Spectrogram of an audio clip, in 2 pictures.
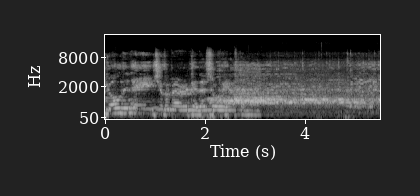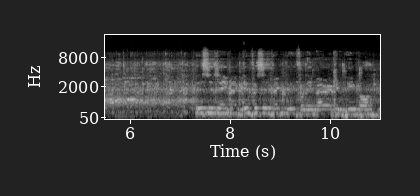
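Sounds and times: crowd cheering and applauding: 0:02.1 - 0:11.0.

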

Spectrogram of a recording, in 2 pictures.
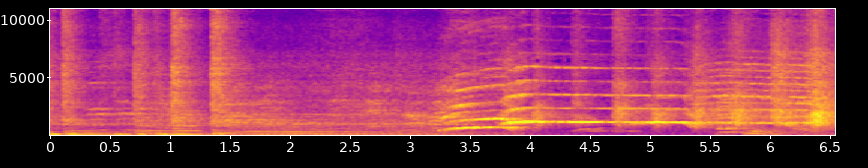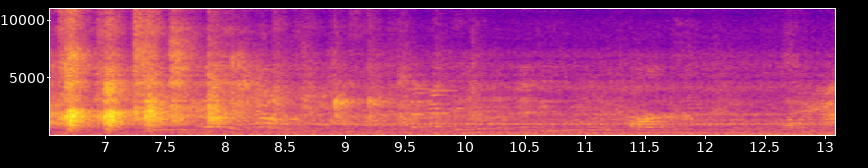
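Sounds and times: audience cheering whoop: 0:03.2 - 0:07.4
scattered clapping: 0:04.4 - 0:10.4.

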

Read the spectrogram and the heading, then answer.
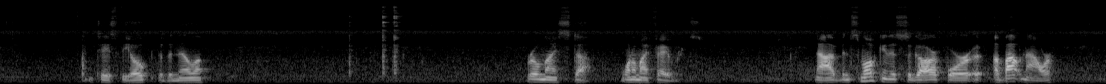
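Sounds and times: glass clinking: 0:03.8 - 0:04.1.

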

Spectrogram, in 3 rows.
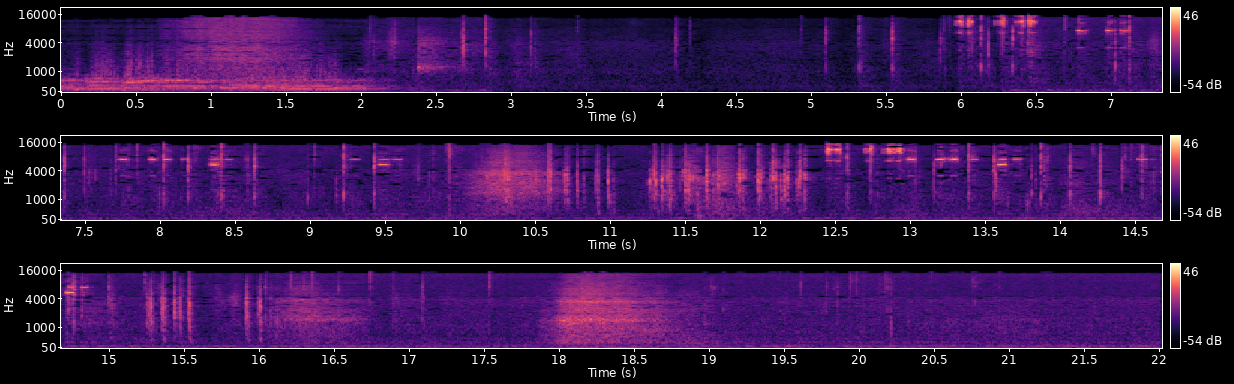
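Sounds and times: typing on computer keyboard: 0:05.4 - 0:16.5.

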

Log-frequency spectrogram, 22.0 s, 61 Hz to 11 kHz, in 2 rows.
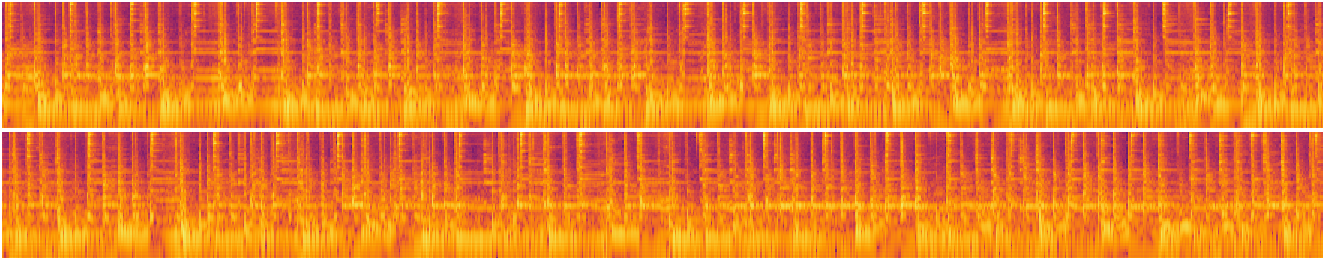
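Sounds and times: djembes: 0:00.0 - 0:22.0
dunun bass drums: 0:00.0 - 0:22.0.

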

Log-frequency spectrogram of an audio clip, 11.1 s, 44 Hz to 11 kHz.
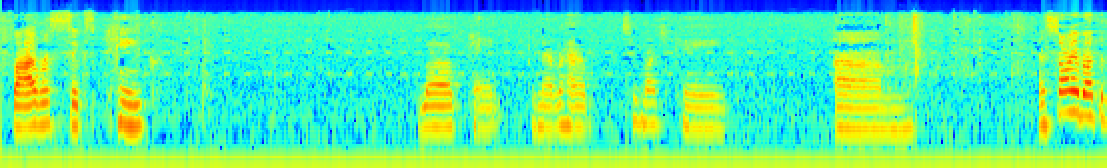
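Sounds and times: faint thin electronic tone: 0:00.0 - 0:11.0.

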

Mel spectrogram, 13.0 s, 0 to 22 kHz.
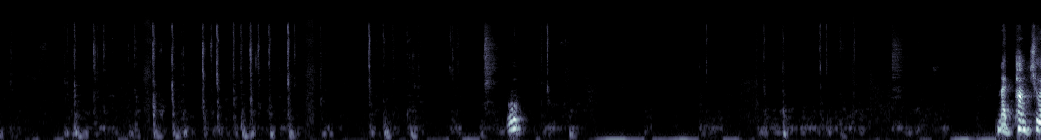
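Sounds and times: computer keyboard typing: 0:00.8 - 0:05.8, 0:06.7 - 0:07.3, 0:08.7 - 0:10.8.

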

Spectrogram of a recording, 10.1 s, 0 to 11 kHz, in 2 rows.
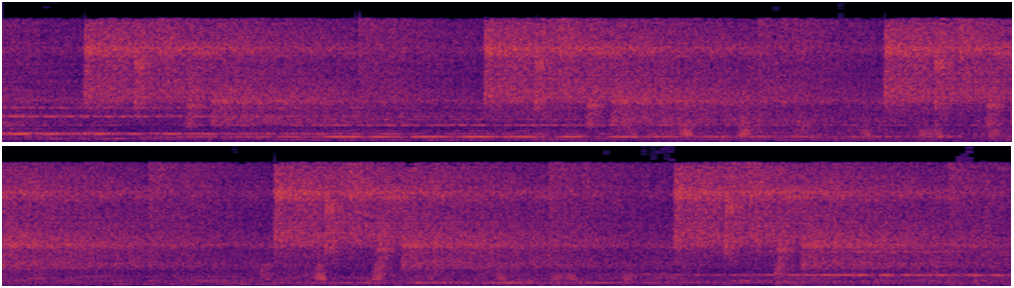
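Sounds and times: droning electronic tones: 0:00.0 - 0:10.0
rushing train-like noise: 0:00.0 - 0:10.0.

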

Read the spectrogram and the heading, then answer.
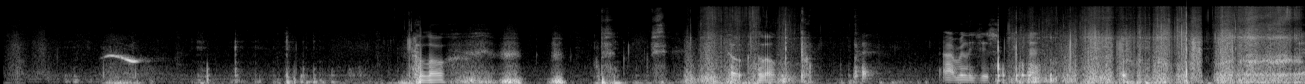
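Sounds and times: falling whistle-like tone: 0:01.0 - 0:01.6.

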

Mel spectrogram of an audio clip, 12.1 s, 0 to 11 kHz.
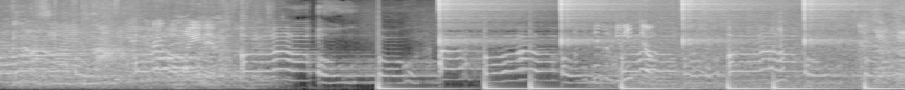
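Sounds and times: chatter of voices: 0:00.0 - 0:03.9, 0:07.6 - 0:12.0
held musical tones: 0:05.1 - 0:12.0.

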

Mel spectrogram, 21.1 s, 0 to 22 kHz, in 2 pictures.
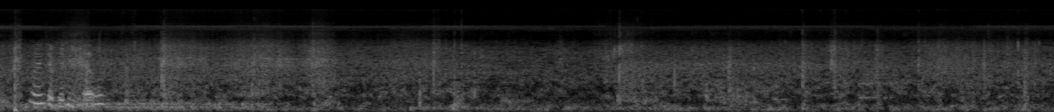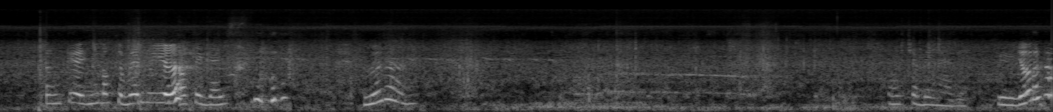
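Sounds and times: leaves rustling: 0:00.0 - 0:21.0.

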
